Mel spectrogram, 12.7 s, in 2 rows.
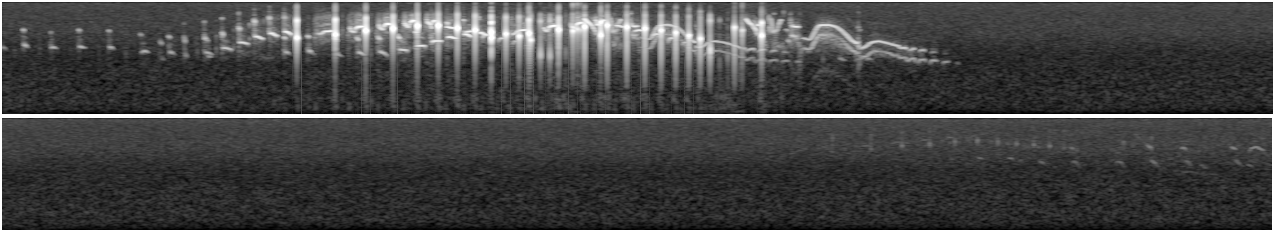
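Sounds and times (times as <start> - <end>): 
great snipe Gallinago media display bubbling chatter and clicks: 0.8 - 4.8.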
